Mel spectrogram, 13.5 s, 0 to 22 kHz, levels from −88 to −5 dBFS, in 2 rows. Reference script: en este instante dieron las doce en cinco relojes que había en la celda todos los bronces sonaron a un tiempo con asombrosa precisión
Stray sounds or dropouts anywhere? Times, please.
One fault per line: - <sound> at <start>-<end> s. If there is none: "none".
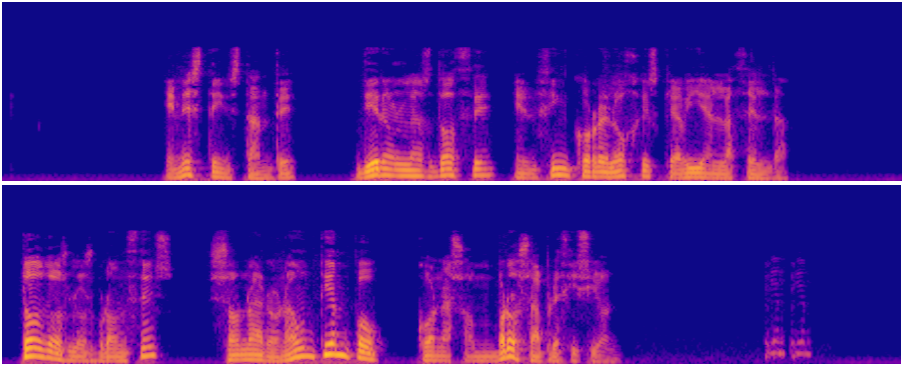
- laugh at 12.5-12.8 s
